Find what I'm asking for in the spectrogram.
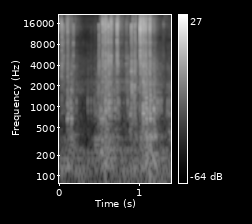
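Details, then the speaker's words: Affordaplane TA-1 ultralight with wings just installed and drag cables not yet fitted, shaken by hand after a rivet popped loose while taxiing: uneven dry creaks and short squeaks in bursts from loose, untensioned joints. "the creaking and the squeaking. So don't know if that's a good thing or not."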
